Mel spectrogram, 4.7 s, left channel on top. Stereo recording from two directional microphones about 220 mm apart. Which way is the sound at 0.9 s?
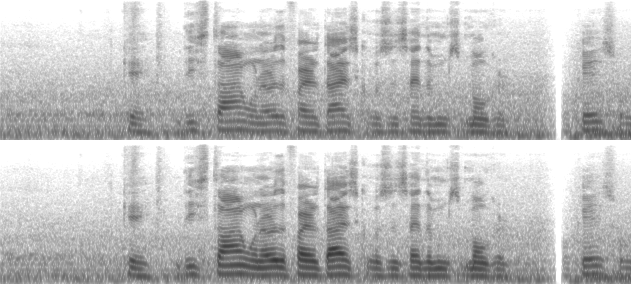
30° right (ahead or behind).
